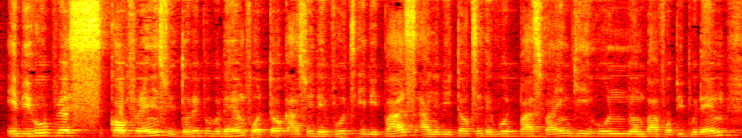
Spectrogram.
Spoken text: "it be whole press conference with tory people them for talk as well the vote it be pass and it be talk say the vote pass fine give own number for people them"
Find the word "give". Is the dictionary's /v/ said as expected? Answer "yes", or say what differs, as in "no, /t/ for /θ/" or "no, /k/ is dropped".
no, /v/ is dropped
